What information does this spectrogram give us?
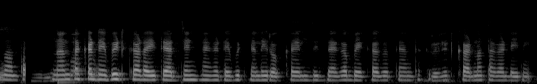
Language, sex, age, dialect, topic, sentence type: Kannada, female, 56-60, Central, banking, statement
